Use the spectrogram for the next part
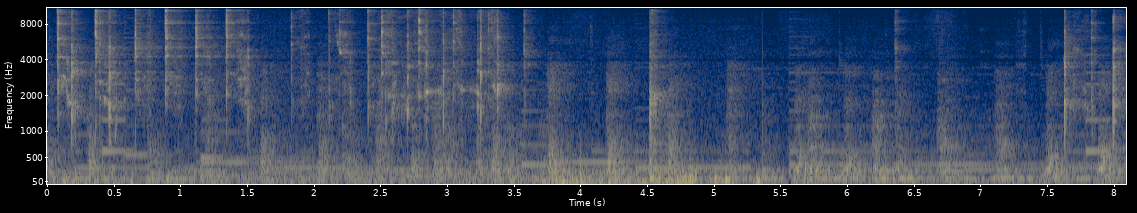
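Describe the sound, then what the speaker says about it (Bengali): A spoon beats a paste briskly in a bowl to coat bhetki fish, giving rapid, uneven clinks and knocks against the vessel with soft wet mixing between them, close up and without speech. "খুব ভালো করে ফেটিয়ে নিতে হয়, খুব ভালো করে, কোনো যেন লাম না থাকে আর কি, সেভাবে ফেটিয়ে নিতে"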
